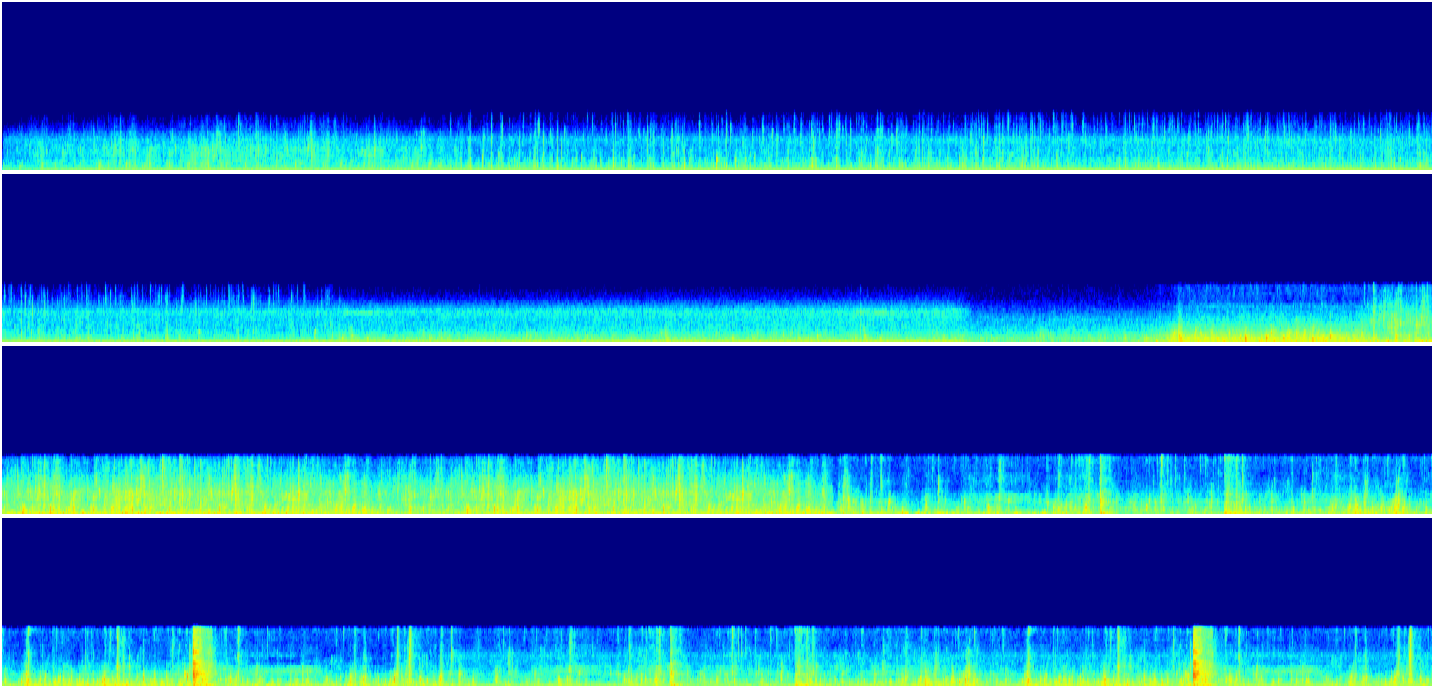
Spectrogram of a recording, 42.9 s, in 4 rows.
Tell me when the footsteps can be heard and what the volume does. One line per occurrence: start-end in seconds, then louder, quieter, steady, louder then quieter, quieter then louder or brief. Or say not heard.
not heard.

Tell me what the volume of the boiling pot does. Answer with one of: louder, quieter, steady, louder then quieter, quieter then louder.
louder.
